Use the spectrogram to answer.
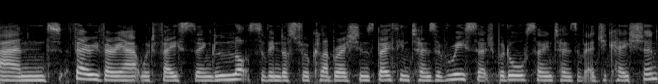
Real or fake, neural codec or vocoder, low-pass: fake; codec, 16 kHz, 16 kbps, FreqCodec, larger model; 7.2 kHz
